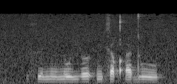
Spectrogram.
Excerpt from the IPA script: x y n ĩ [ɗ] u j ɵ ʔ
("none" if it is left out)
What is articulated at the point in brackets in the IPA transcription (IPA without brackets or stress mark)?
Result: n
